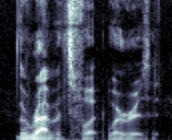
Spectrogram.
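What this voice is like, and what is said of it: Imitates another person's voice. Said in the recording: “Philip Seymour Hoffman, my favorite performance of his entire career is in the Mission Impossible franchise... Can you do your impression?... I worked on that for many years.”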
